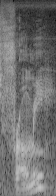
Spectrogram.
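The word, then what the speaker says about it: Fromme: I think one of the first things I butchered was I used to call her Lynette Frome all the time. Actually, her name's Fromey.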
